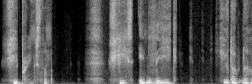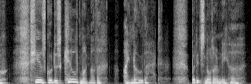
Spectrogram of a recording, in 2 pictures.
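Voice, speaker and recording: Secretive British schoolboy male reader acting, higher hushed husky voice, bitter and scared, ghost-story audiobook. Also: takes it slowly, pauses often, no echo, clean studio sound, exaggerated voice. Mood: bitter, intense. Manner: hushed, breathy whispering. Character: frightened, secretive, bitter schoolboy haunted by his aunt.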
